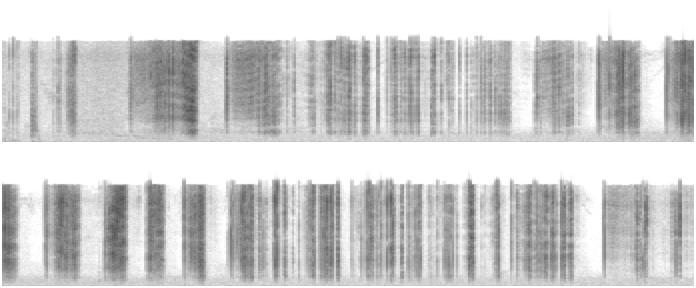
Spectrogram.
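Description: Long pointed nails scratch fast across grey solid rubber-granule playground safety tiles, over the seam between them. The strokes come as a rapid run of short, bright, hissy scrapes with very little low end and almost no ring after each stroke.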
